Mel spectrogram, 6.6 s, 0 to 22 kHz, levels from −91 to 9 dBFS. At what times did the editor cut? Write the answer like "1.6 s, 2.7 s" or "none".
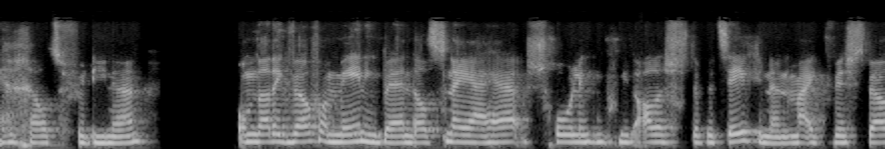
none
